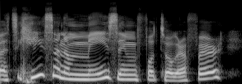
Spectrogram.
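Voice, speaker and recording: A woman's fairly high voice at a fairly slow pace, in a dry, close sound with no echo. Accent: Spanish. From Venezuela. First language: Spanish. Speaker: podcast host, photographer. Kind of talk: casual interview.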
